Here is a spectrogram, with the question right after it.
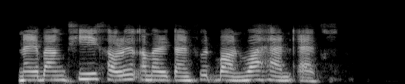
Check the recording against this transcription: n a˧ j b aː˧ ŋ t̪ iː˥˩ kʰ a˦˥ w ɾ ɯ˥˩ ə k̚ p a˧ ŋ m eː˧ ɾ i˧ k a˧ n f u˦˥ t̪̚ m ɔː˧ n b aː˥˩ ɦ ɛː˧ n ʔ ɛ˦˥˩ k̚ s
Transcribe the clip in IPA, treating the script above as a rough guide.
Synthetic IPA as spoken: n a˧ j b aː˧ ŋ t̪ʰ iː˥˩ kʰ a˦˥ w ɾ ɯ˥˩ ə k̚ ʔ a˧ m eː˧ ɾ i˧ k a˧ n f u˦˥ t̪̚ b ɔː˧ n w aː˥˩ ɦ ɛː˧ n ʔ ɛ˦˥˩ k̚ s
